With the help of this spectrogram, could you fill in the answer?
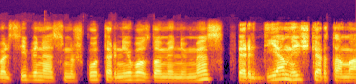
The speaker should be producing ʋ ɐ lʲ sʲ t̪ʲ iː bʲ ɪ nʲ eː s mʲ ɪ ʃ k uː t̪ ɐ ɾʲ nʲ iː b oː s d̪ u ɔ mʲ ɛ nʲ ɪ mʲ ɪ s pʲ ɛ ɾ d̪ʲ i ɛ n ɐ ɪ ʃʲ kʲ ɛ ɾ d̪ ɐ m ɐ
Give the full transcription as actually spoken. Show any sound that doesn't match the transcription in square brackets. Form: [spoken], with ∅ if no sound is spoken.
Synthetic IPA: ʋ ɐ lʲ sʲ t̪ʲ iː bʲ ɪ nʲ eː s mʲ ɪ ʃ k uː t̪ ɐ ɾʲ nʲ iː b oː s d̪ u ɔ mʲ ɛ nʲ ɪ mʲ ɪ s pʲ ɛ ɾ d̪ʲ i ɛ n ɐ ɪ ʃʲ kʲ ɛ ɾ [t̪] ɐ m ɐ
